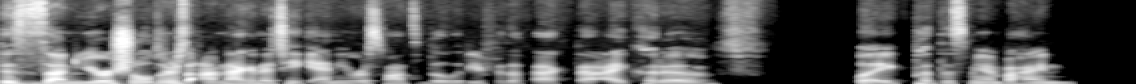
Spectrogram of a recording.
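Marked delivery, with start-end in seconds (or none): none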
